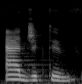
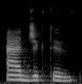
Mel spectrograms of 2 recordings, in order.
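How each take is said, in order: Both takes have the same delivery.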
